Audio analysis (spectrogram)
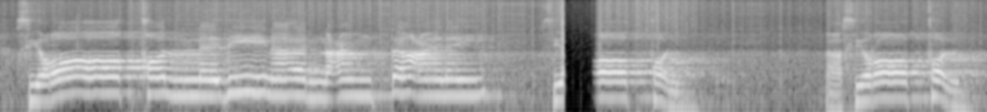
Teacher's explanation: huruf ta dia mengeluarkan angin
